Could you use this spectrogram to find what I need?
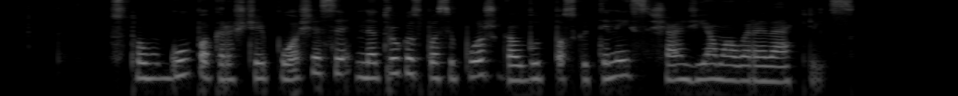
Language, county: Lithuanian, Panevėžys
